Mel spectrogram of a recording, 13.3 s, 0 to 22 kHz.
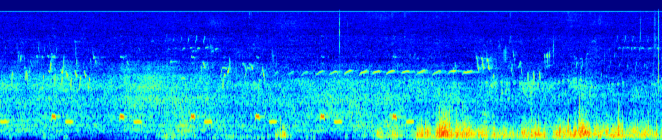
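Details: In Sofia, Bulgaria, on 1 May 2020, a common cuckoo gives its soft, falling two-note 'cuck-oo' about every second and a half, over a thin series of higher chirps from another bird and rustling wind.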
